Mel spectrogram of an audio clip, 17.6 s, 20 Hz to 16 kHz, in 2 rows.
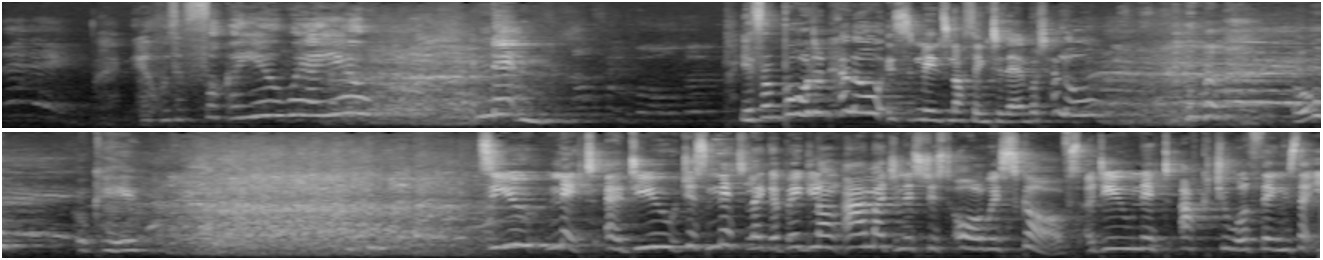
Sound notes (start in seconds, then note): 7.2 audience laughs; 7.4 audience cheers; 9.7 audience laughs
